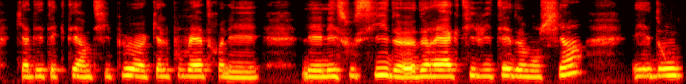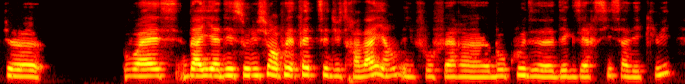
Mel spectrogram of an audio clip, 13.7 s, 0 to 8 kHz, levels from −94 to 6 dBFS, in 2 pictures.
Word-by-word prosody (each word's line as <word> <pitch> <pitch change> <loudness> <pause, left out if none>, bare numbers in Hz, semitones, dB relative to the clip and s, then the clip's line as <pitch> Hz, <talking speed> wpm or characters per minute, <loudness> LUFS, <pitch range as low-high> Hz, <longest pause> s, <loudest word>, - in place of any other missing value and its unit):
qui - - -12
a 180 - +3
détecté 190 +1 -4
un 175 0 -2
petit 180 +1 -10
peu, 205 0 +1
heu, - - -3
quels 190 +1 -6
pouvaient 190 -1 -1
être 185 0 +1
les 160 -1 -5 0.4
les 180 -1 -1
les 185 +1 -1
soucis 210 +3 0
de 190 +2 +5
de 185 - 0
réactivité 190 +2 +2
de 195 -2 -1
mon 175 -1 -3
chien. 240 - -1 0.5
Et 200 +1 -3
donc, 210 +2 +2
heu 190 -2 +2 0.9
ouais, 200 +1 +5
c'est 200 -3 -4
bah 195 0 +6
il 200 - +1
y 205 - +6
a 195 - +4
des 210 +1 +2
solutions, 215 +2 +1
après 215 0 +3
en 200 - -11
fait 225 0 +1
c'est 220 - -2
du 195 -1 -7
travail 190 +6 +2
hein? 210 +4 -5
Il 180 - -6
faut 185 +1 -11
faire, 180 0 -3
heu, 170 -1 -2
beaucoup 195 +4 -3
de 180 -3 -2
d'exercices 180 +3 -5
avec 170 +1 -6
lui. 260 +6 -5
190 Hz, 205 wpm, -23 LUFS, 180-210 Hz, 0.9 s, bah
